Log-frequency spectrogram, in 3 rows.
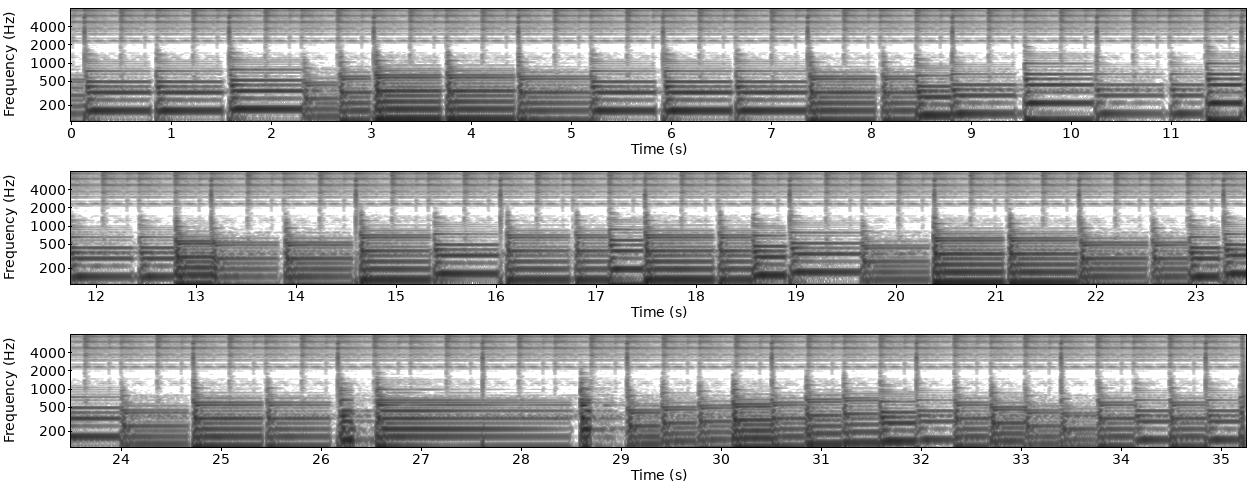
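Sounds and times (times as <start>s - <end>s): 
jazz bass solo: 0.0s - 35.2s
jazz improvisation play-along band playing: 26.2s - 32.0s.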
